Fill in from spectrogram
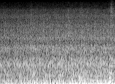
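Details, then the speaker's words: Yanmar marine diesel on sailboat mid-Atlantic, just after fitting replacement eBay starter motor: low, even rumble at steady idle, no knocks or surging; running fine. "all right we are up and running a plus to our ebay starter motor"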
